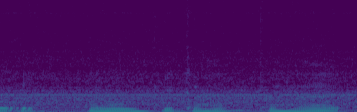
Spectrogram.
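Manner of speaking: ordinary delivery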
